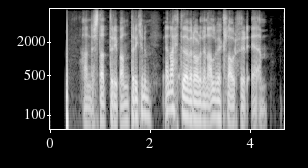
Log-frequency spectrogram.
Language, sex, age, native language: Icelandic, male, 20-29, Icelandic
